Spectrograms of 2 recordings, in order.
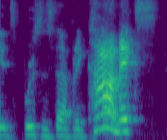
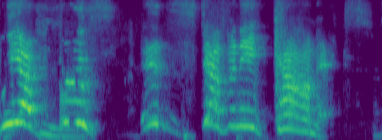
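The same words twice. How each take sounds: First: Said in the usual way. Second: Slow booming hype-man shout; wrestling promo. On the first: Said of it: "Ob-, obviously". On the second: Acted. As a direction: stretch it out like a ring announcer. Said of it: "Bruce is the hype man".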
